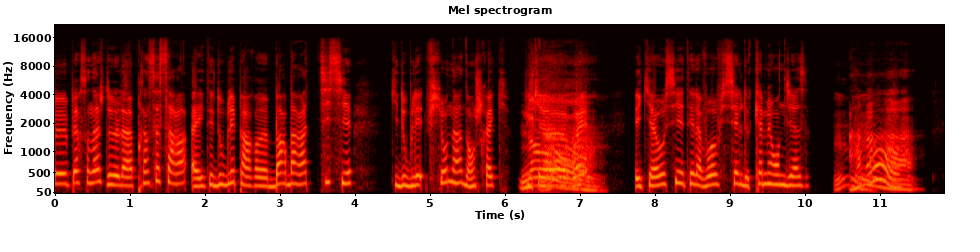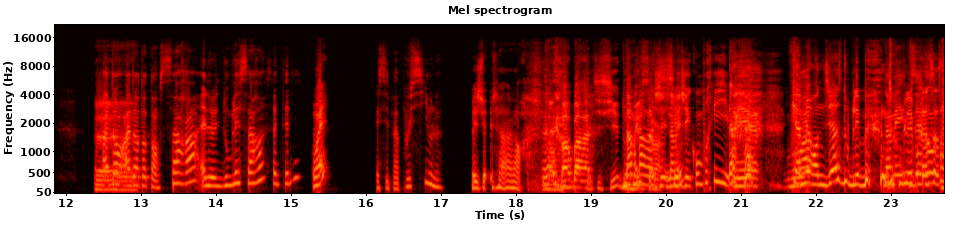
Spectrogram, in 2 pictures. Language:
French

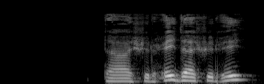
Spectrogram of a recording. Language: Abkhazian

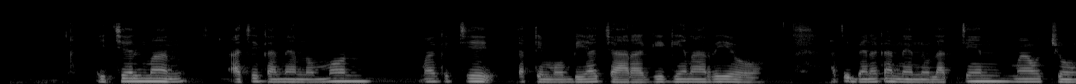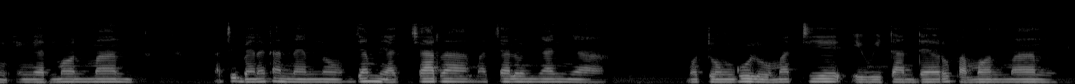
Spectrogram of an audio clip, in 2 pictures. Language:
Acoli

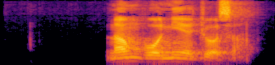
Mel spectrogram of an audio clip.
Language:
Taita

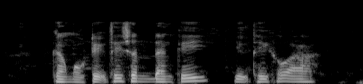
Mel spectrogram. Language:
Vietnamese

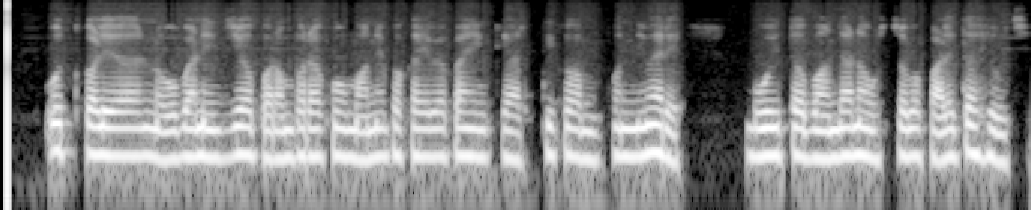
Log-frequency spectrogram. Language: Odia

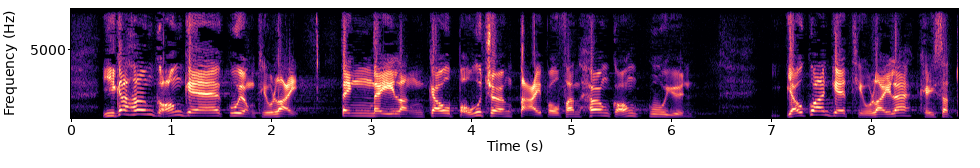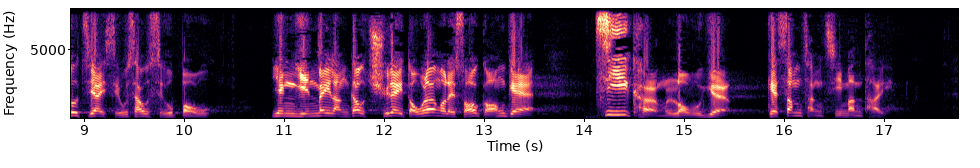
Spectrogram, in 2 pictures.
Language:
Cantonese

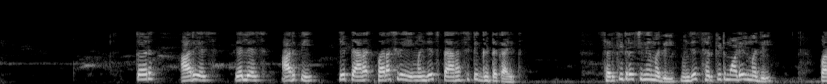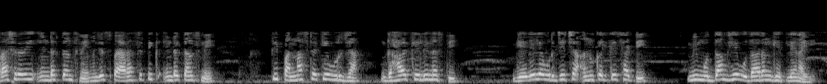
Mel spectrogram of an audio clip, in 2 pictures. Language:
Marathi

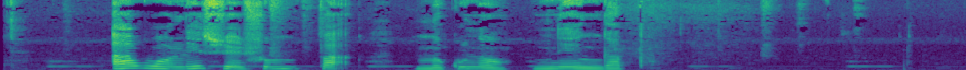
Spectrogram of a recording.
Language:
Ngiemboon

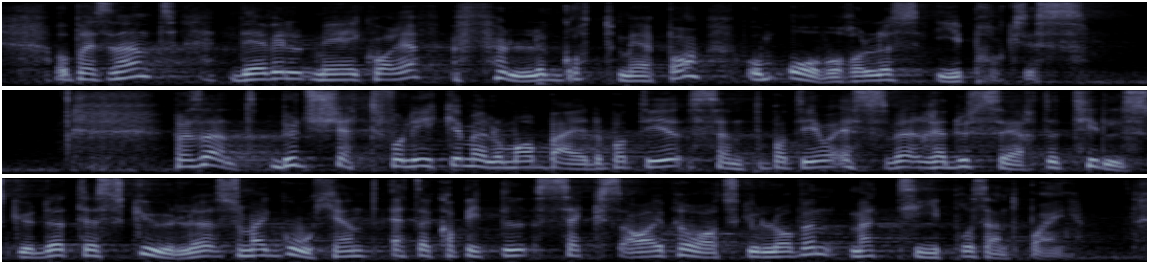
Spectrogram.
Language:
Norwegian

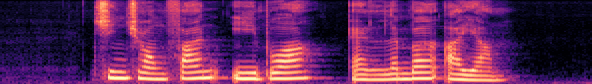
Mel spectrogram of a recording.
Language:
English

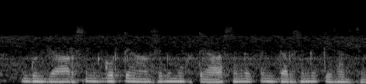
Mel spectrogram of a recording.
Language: Punjabi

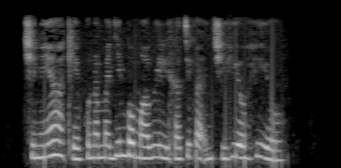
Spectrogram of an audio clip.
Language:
Swahili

